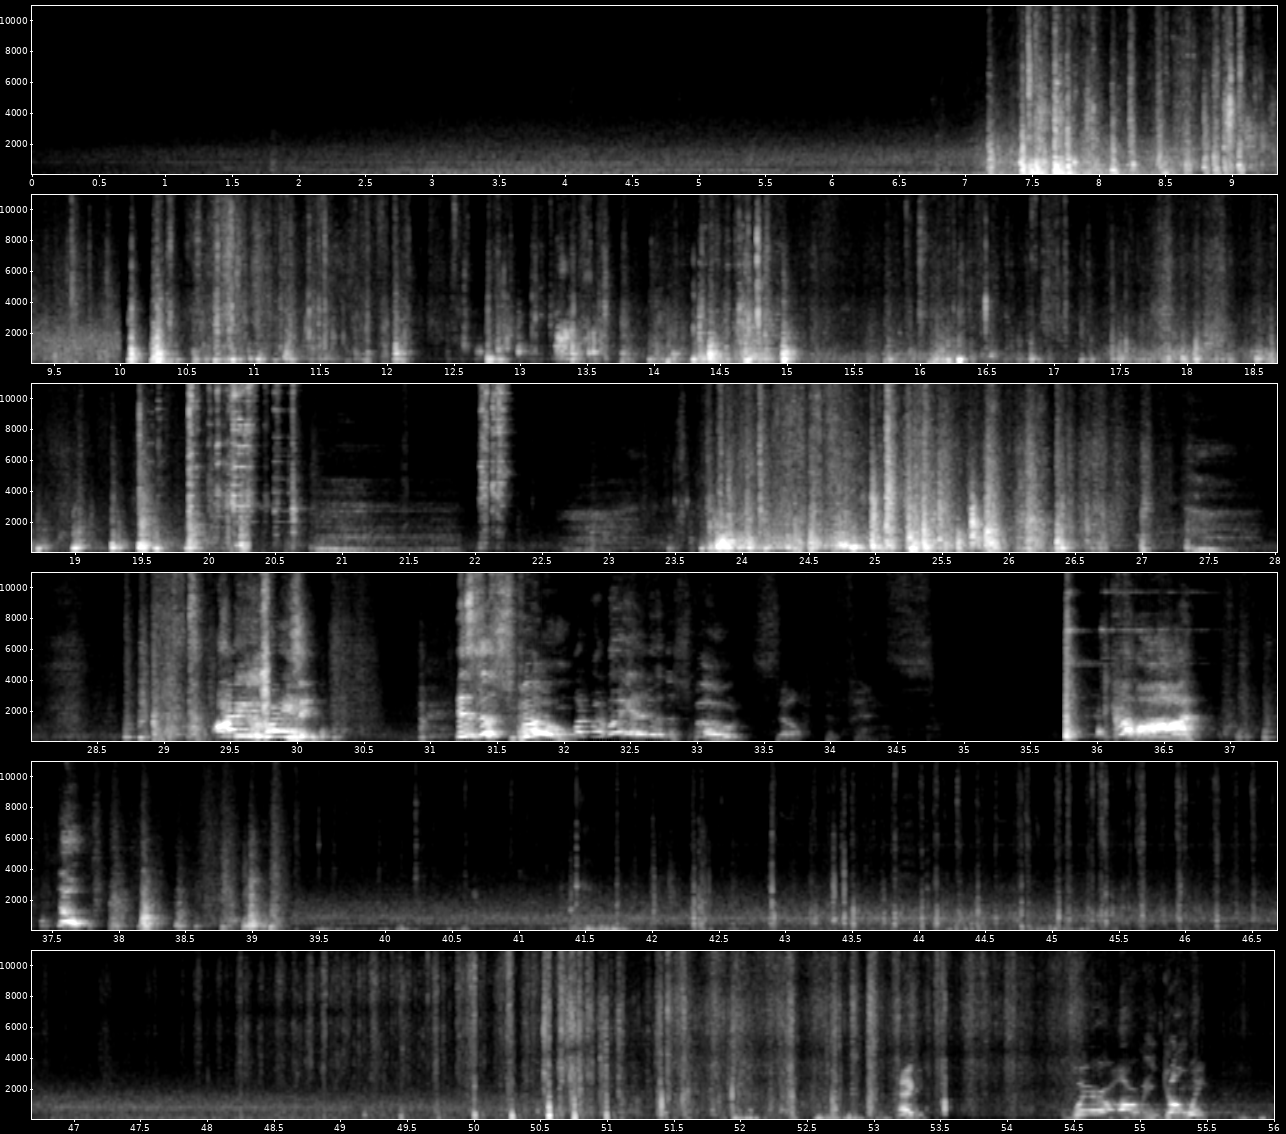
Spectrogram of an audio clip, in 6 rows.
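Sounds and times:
hard objects clattering: 7.2s - 20.9s, 23.5s - 27.1s.

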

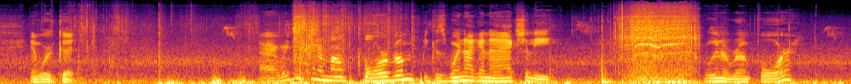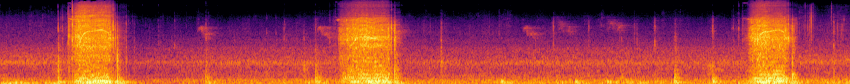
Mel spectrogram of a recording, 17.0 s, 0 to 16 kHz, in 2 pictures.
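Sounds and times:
cordless drill boring into wood: 6.1s - 7.1s, 9.2s - 9.8s, 11.8s - 12.6s, 15.9s - 16.6s.

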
